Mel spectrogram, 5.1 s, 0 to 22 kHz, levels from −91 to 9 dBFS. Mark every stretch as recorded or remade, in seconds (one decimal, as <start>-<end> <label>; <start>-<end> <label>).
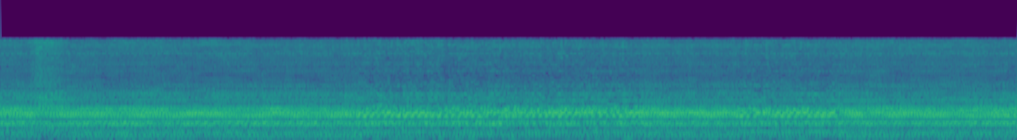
0.0-1.8 remade; 1.8-3.2 recorded; 3.2-3.7 remade; 3.7-4.2 recorded; 4.2-5.1 remade

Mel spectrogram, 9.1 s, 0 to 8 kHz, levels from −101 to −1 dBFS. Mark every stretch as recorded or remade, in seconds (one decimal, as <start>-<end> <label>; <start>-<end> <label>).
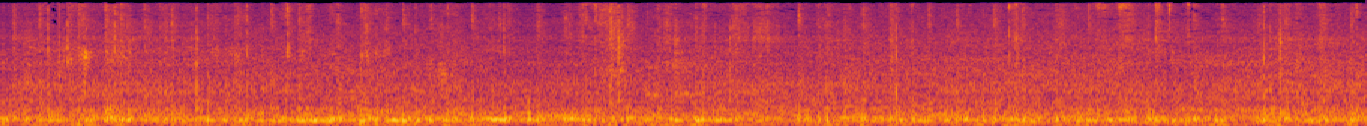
0.0-1.6 remade; 1.6-3.1 recorded; 3.1-3.9 remade; 3.9-4.4 recorded; 4.4-5.6 remade; 5.6-7.5 recorded; 7.5-8.4 remade; 8.4-9.1 recorded

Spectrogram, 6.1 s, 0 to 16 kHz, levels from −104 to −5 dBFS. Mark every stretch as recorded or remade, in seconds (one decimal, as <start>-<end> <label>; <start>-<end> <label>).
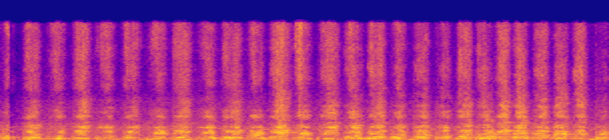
0.0-1.5 recorded; 1.5-2.5 remade; 2.5-6.1 recorded

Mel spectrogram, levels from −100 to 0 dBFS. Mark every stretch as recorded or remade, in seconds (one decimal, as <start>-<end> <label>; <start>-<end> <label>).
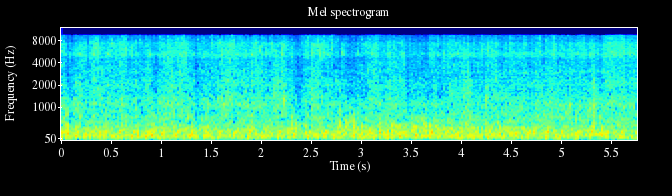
0.0-3.1 recorded; 3.1-5.8 remade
